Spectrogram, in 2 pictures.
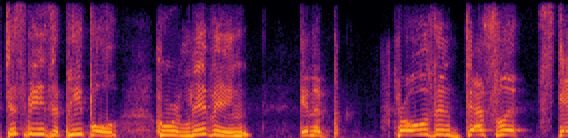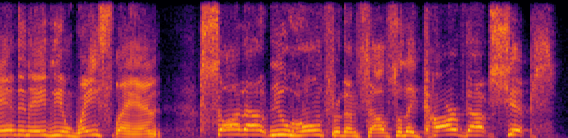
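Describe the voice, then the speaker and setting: A man's voice: very high-pitched, takes it slowly, creaky, dry recording, poor audio. A man from Michigan performing stand-up comedy in a conversational, profane way, often repeating and restarting phrases. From Michigan, United States.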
